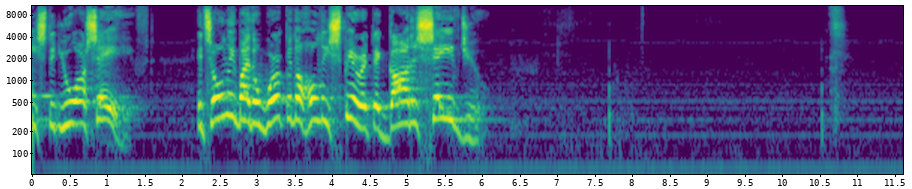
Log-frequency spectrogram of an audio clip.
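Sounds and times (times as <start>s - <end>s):
speech: 0.0s - 1.6s, 2.2s - 6.1s
hum: 0.0s - 11.6s
person sneezing: 10.6s - 11.0s.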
